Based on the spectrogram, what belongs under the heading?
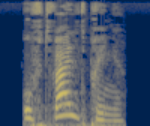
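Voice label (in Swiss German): "welt", Alsatian; medecine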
